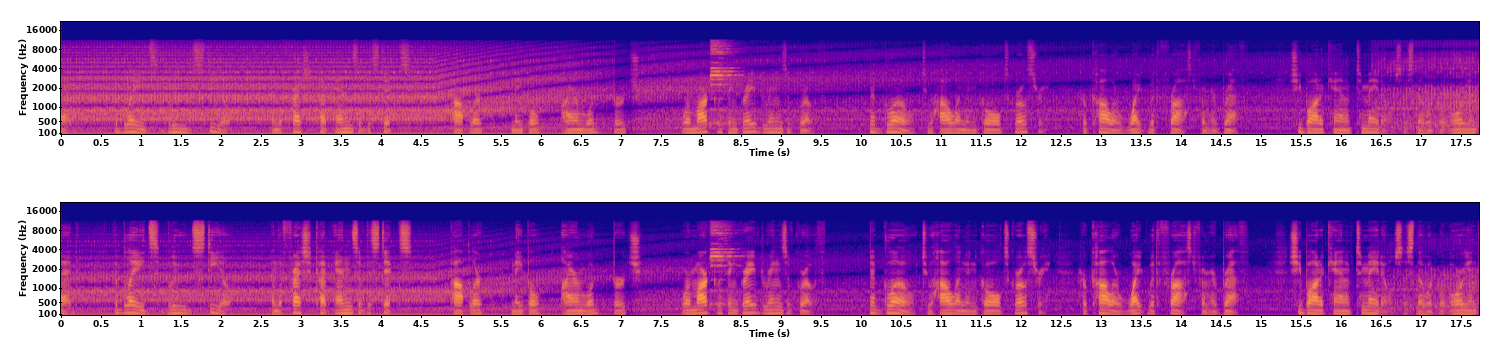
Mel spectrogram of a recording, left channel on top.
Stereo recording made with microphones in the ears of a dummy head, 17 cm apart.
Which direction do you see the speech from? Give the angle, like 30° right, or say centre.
70° right.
